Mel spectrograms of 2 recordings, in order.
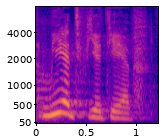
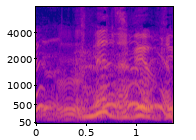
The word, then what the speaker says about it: Medvedev: It's Medvedev. That's how you pronounce it. – Is that right? – Medvedev. Yeah, thank you very much.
